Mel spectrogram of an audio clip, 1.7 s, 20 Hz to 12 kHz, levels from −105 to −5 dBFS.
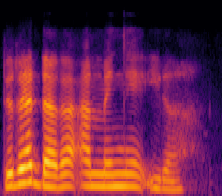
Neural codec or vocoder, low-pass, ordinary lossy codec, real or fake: codec, 16 kHz, 1 kbps, X-Codec, HuBERT features, trained on balanced general audio; 7.2 kHz; Opus, 24 kbps; fake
